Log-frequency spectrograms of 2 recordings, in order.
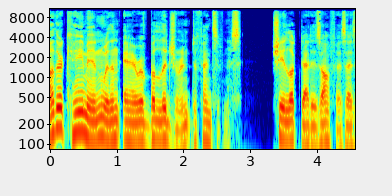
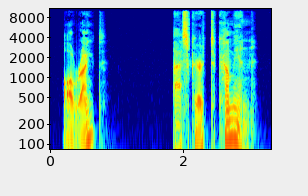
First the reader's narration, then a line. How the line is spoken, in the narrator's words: with a greater effort than the problem of the train wreck had required of him, he said quietly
